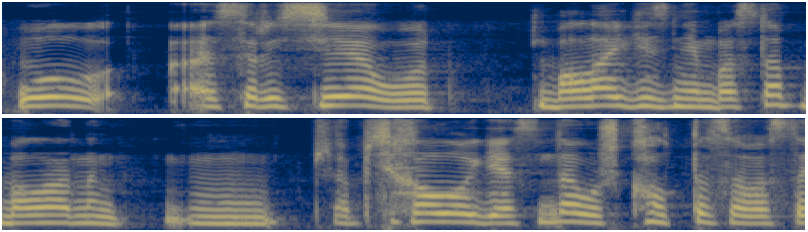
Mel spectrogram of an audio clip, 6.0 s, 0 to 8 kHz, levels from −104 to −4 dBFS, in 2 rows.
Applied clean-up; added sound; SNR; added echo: neural mask model DeepFilterNet 3.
